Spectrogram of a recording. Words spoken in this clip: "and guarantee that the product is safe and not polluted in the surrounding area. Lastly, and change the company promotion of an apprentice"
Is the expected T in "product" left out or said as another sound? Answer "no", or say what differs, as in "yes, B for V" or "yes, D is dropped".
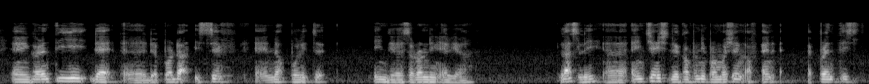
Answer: no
